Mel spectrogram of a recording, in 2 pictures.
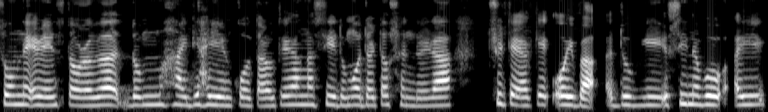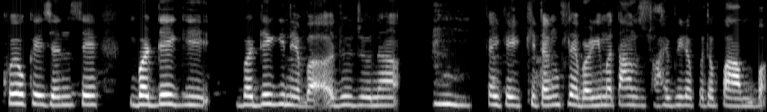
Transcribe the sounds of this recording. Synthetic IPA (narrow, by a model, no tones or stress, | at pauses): somnɐeɾenstɐwɾɐɡɐdumɦajdiɦajeŋkoltaɾɐk̚tɾeɾaŋɐsiɐdumodɐɾtɐwsɐndojɾa | tʰwitejakek̚ojbɐɐ̰duɡisinɐbuɐjkʰojokezɐnse | bɐɾdeɡi | bɐɾdeɡinebɐɐ̰dudunɐ | kɐjkɐjkʰitɐŋpʰlebɐɾɡimɐtaŋdɐsaɦajbiɾɐk̚pɐdɐpambɐ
